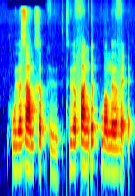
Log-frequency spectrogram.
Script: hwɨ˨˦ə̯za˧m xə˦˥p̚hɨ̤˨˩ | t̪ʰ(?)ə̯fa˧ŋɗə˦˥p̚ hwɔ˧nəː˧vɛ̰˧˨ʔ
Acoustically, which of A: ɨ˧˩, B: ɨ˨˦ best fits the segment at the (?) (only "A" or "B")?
B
